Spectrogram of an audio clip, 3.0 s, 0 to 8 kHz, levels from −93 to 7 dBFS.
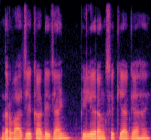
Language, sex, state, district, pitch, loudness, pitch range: Hindi, male, Jharkhand, Ranchi, 120 Hz, -14 LUFS, 120-125 Hz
